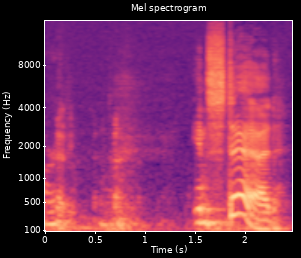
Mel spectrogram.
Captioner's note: laughing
